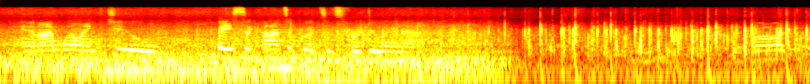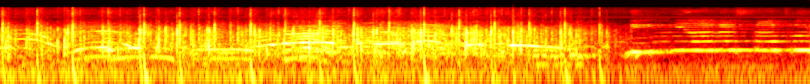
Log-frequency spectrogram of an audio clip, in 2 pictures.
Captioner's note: applause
